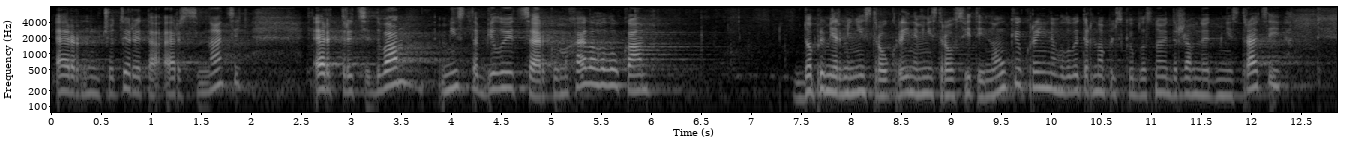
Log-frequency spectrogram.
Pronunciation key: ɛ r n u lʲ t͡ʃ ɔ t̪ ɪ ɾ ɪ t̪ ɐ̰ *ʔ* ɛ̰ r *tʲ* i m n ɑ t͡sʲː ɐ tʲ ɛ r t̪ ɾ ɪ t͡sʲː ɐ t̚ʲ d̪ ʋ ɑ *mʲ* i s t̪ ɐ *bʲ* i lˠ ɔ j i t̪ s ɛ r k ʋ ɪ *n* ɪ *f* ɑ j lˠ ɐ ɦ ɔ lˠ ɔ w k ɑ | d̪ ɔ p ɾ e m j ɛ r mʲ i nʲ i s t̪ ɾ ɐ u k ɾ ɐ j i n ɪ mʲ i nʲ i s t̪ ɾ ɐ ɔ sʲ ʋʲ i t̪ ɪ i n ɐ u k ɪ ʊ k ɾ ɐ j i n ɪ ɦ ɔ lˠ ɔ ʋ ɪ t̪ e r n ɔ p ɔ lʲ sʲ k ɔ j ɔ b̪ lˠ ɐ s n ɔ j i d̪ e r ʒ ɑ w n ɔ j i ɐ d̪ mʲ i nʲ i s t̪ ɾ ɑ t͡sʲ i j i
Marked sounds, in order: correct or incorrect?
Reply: correct, incorrect: sʲ, correct, correct, incorrect: m, incorrect: x

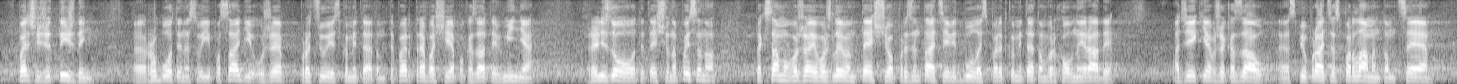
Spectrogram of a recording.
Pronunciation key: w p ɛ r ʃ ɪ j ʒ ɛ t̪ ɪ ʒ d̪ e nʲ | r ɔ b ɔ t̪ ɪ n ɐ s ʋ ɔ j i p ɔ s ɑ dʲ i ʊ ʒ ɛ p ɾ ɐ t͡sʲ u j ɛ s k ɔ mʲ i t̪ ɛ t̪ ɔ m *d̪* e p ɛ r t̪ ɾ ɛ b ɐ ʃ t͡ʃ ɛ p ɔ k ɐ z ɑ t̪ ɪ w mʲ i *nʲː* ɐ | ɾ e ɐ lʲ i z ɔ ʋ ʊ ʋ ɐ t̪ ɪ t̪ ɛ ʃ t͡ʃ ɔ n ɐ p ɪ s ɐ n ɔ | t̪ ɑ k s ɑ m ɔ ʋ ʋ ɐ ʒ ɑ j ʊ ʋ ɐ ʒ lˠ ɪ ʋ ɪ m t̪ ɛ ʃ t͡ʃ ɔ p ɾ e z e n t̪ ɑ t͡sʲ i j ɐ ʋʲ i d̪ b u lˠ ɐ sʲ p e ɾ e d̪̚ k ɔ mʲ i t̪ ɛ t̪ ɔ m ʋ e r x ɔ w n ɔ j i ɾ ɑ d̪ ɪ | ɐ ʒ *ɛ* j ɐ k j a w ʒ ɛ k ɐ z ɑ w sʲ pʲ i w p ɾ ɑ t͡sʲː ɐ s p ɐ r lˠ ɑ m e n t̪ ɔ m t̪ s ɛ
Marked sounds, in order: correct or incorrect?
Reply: incorrect: t̪, correct, correct

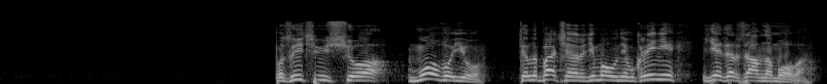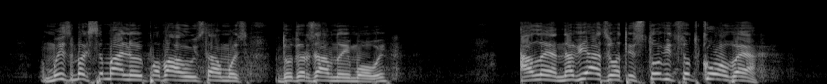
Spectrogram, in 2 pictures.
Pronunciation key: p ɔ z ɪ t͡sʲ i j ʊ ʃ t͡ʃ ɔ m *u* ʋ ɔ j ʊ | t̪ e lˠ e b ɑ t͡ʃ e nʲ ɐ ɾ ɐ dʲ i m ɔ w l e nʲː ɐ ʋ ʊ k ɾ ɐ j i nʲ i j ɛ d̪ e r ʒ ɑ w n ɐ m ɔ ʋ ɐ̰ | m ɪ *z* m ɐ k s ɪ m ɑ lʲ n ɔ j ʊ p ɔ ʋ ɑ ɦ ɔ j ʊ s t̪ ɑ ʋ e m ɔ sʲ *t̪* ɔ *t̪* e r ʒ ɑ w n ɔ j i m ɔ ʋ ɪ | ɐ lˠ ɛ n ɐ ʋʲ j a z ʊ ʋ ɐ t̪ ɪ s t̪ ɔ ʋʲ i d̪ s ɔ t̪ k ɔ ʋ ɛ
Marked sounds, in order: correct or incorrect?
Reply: incorrect: ɔ, correct, incorrect: d̪, incorrect: d̪

